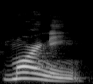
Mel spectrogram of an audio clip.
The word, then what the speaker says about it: morning: em inglês good morning Note que a palavra termina com i n g só que esse G ele é mudo no final então Good morning Quando é a tarde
